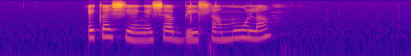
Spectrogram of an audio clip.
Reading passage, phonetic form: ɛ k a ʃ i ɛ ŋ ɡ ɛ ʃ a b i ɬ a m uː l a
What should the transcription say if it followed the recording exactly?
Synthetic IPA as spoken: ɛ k a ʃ i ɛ ŋ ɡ ɛ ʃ a b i ɬ a m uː l a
